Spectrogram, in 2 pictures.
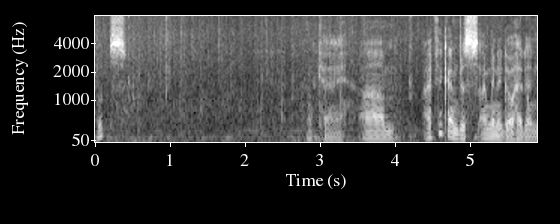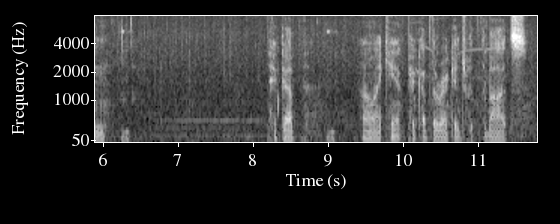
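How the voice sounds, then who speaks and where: Still congested from a lingering cold, this low-voiced man hosts a relaxed let's play, hesitantly thinking out loud. He takes his time, leaving long pauses, and slight background noise sits beneath his slightly stuffy nasal voice.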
